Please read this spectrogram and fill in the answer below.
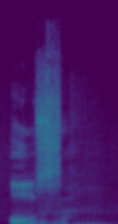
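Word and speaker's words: onze: 11. 11. Comme le 1, tu dois utiliser ton nez. C'est ce qu'on appelle en français une voyelle nasale.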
